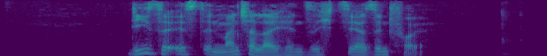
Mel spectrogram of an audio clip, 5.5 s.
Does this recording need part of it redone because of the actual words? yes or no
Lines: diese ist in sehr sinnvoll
yes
